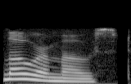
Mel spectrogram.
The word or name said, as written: lowermost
